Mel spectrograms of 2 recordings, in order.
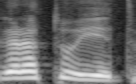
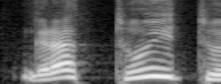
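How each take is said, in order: First: The stress falls on a shifted syllable. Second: The stress falls on the expected syllable. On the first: The speaker calls it wrong. "o curso nunca vai ser gratuito" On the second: The speaker calls it right. "vai ser gratuito no máximo"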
